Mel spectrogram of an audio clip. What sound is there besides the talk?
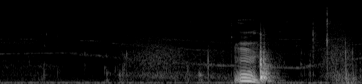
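ambulance siren passing by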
